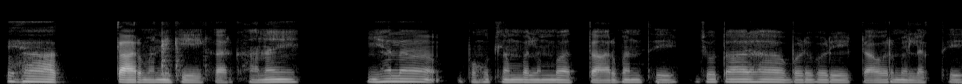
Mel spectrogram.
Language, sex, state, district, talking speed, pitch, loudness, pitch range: Chhattisgarhi, male, Chhattisgarh, Korba, 120 wpm, 110 Hz, -30 LUFS, 105-115 Hz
